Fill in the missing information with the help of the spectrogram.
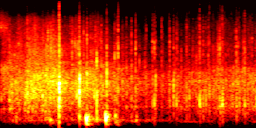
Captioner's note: audience clapping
